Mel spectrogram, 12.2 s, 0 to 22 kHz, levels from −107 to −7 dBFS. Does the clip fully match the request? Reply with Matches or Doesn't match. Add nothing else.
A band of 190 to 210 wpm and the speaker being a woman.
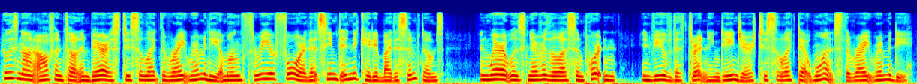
Matches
